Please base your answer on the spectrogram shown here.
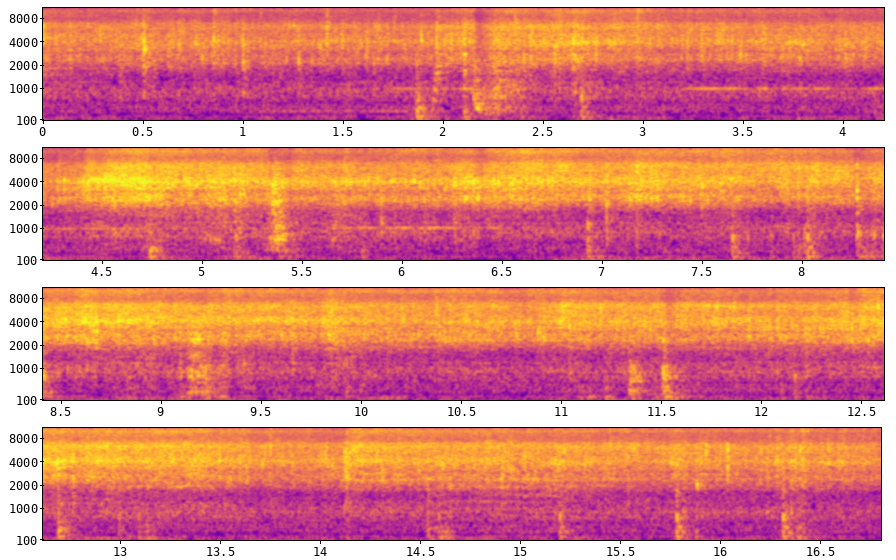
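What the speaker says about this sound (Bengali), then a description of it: "সব মশলার সাথে মাছগুলো ভেজে নিতে হবে" Hilsa fish fry with spices in hot oil, a loud continuous sizzle and hiss close up, broken by repeated scraping stirs of a utensil against the pan, no voices.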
